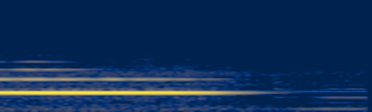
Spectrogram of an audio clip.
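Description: Solo B-flat clarinet holding a long final note, steady in pitch, that fades away about one and a half seconds in, closing the piece.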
